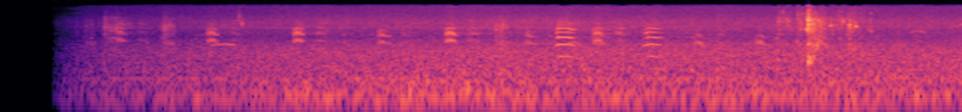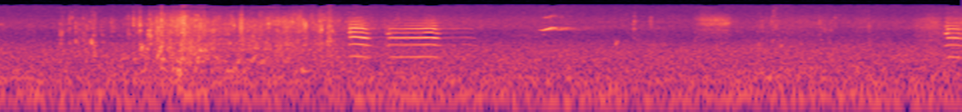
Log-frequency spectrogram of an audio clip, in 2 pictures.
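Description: Water birds honking in short groups of repeated calls, clearest about three seconds in and again near seven seconds, over a steady low rumble from the boat's motor as it trolls.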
